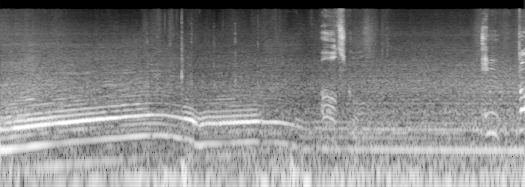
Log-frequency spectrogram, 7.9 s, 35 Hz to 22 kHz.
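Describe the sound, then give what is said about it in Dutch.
The engine of a brand-new Toyota GR86 sports car, front-engined and rear-wheel drive, revs up during a test drive, its pitch climbing over a few seconds before settling into a steady, loud drone, continuous throughout with no one speaking. “test de gloednieuwe Toyota GR86.”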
